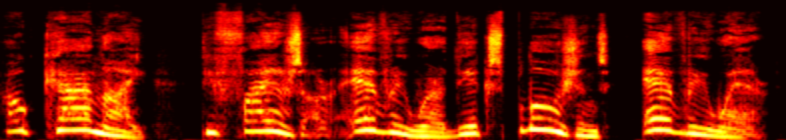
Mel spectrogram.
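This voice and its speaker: A man voicing an overwhelmed male army captain who cries out loud, high and desperate. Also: wildly swooping pitch, measured pace, husky, no echo, clean studio sound, heavily acted. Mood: desperate, shouting.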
